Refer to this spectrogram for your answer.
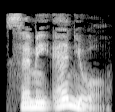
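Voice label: "semiannual", English, British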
